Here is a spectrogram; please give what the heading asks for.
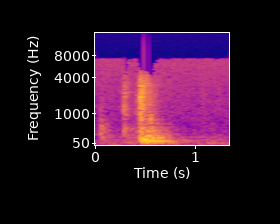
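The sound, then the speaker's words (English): A guard opens a heavy outer door: a couple of faint clicks, then one loud, low thud with a short boomy resonance. “I'm leaving now, Guard. If you'll open the outer door.”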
